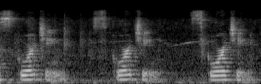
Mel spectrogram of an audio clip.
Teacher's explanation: Một số bạn mà đọc mà ẩu ấy thì miệng của chúng ta hay đọc là scot, nhưng mà cái từ này âm của nó là âm or dài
